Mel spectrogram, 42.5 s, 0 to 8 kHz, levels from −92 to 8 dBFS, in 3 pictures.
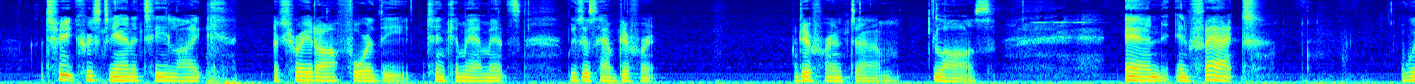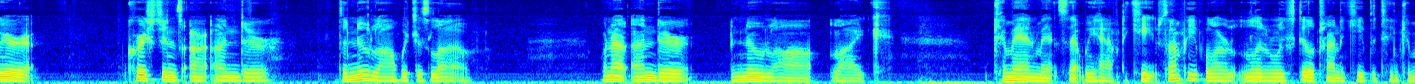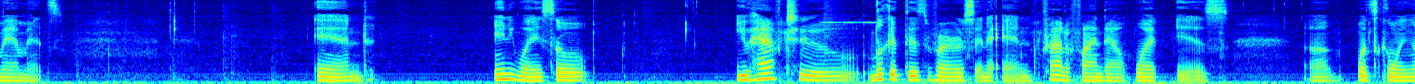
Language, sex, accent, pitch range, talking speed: English, male, American, 90-135 Hz, 105 wpm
